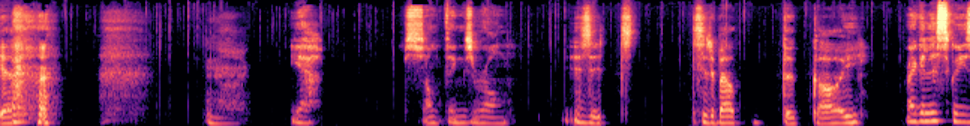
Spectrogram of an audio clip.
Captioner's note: Regulus lets out a dry laugh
